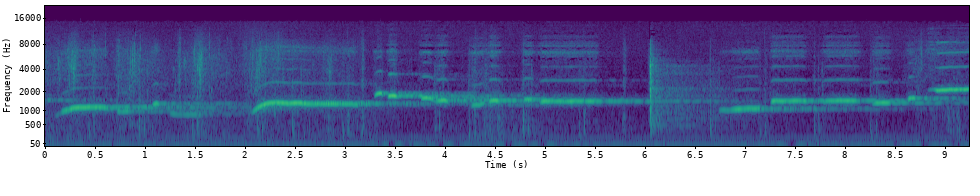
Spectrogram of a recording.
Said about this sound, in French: l'air du Toréador de Carmen, siffloté par le gardien d'un musée bruxellois, dans l'oreille cassée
